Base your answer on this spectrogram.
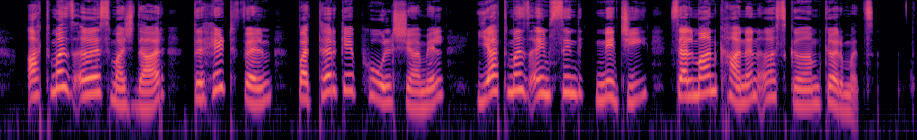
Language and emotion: Kashmiri, neutral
